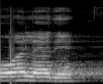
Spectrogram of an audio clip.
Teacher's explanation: ولدن یہاں پر جیم وقف جائز کی علامت ہے، یہاں پر وقف کریں گے تو دال کا جو دو پیش کی تنوین ہے وہ سکون سے بدل جائے گا، تو پھر یہاں پر قلقلہ ہوگا دال میں، وقف کی صورت میں دال میں قلقلہ ہوگا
